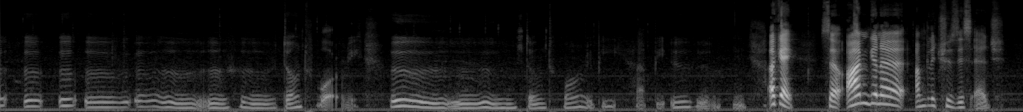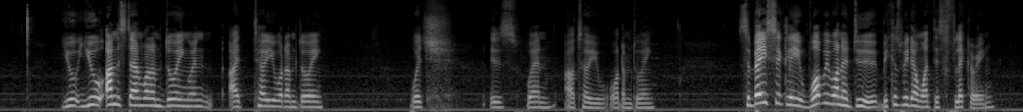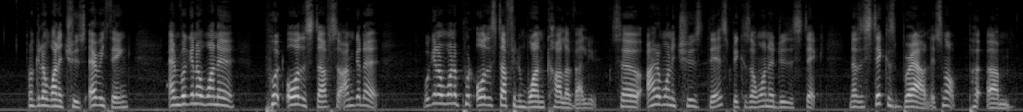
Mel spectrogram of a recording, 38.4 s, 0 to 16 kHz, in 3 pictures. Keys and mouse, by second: 2.3 f, 2.4 click, 2.8 middle click, 3.7-6.7 middle drag, 6.9 right click, 7.9-9.2 drag, 9.3-10.3 middle drag, 10.5 middle click, 11.4-13.2 right drag, 12.2 s, 13.3-14.1 middle drag, 14.5 a, 14.6 a, 15.7 s, 17.0 g, 17.4 click, 18.4 s, 20.9 s, 22.2 g, 25.6-26.7 drag, 26.7-27.7 middle drag, 28.1 click, 31.1 c, 33.0 middle drag, 33.8 c, 34.8 middle click, 35.0-36.5 right drag, 35.1 middle click, 36.5-38.3 middle drag, 36.9 c.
